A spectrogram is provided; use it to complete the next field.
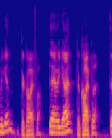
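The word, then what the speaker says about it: De Cuyper: De Kuiper.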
